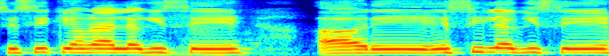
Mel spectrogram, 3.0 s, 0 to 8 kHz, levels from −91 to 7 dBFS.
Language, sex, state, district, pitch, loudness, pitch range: Chhattisgarhi, male, Chhattisgarh, Sarguja, 200 Hz, -12 LUFS, 195-210 Hz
